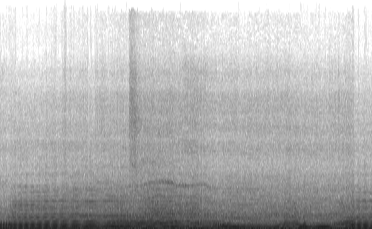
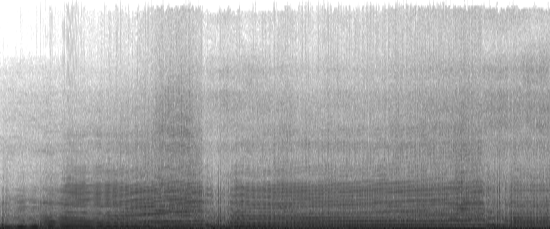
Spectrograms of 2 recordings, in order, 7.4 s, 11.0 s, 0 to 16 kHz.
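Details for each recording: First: Motorcycle with full-system exhaust after fitting a resonator, riding on the road: smooth deep steady exhaust note rising and falling with throttle, backfire and excessive loudness gone. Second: Yamaha R3 with a full-system exhaust, riding hard: a loud motorcycle pulls through the gears with crackling pops around each shift. There is no backfire at about 60, but it backfires at higher speed with the throttle wrung. A resonator was added to fix the backfire and noise.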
